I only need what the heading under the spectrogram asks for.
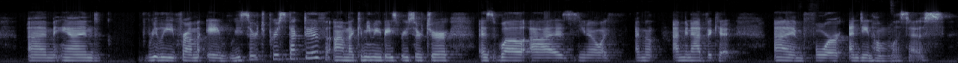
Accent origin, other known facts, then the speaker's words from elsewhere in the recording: San Diego, California, United States; And the first time I saw him, I remember it was in San Diego. I'm from San Diego and I went to one of those like kind of street festival, or it was called San Diego Street Scene.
